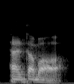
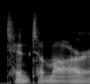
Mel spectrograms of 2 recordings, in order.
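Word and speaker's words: Tintamarre: Okay, and that's called, how's that pronounced again? Tantama. Okay, I kept pronouncing it Tintamar, and I actually sat on the lawn of their bed and breakfast and watched the festivities go by.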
